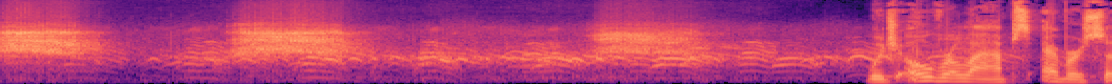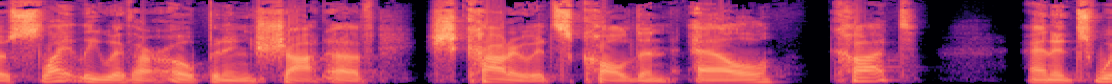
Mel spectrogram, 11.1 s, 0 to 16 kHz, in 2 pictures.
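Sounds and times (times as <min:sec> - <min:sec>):
crows cawing: 0:00.0 - 0:05.0
speech: 0:04.3 - 0:11.1.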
